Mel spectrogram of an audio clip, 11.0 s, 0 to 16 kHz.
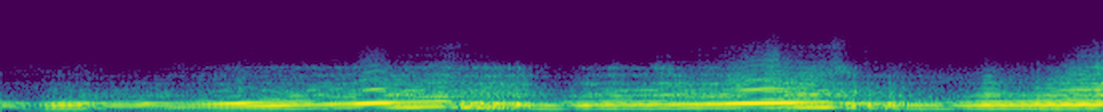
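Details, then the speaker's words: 2017 Ford Focus RS, tuned, Tial 50mm blow-off valve with Stratified Guardian Angel, max boost set to about 25, driving: revs climb, then on each lift-off a quick fluttering chatter; turbo flutter plus blow-off valve sound. "God, that turbo flutter, oh my god, it made me wet. I gotta change my pants. It sounds amazing."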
